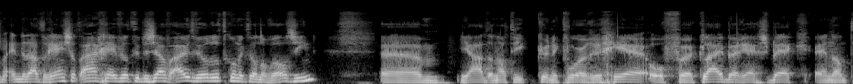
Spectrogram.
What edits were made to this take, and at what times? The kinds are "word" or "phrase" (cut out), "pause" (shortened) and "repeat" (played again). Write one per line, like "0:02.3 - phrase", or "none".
0:03.7 - pause
0:05.6 - word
